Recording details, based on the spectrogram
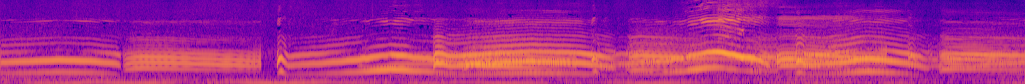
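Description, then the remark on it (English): Courting pairs of wedge-tailed shearwaters, dark gull-sized seabirds, moaning and wailing in overlapping, rising and falling cries, eerie and almost human or cat-like, sustained loudly over a low steady rumble with no speech. “Some early sailors feared that this ungodly wailing meant they had been tricked ashore at the gates of hell itself, when in truth they stood shuddering among courting pairs of seabirds called wedge-tailed shearwaters.”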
